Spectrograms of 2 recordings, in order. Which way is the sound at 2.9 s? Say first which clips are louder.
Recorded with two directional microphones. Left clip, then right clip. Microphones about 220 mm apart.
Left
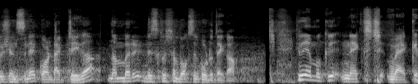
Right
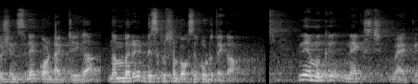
Left 1 dB; 50° left (ahead or behind).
